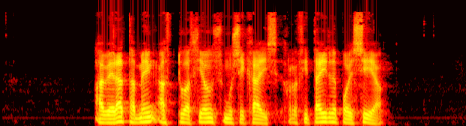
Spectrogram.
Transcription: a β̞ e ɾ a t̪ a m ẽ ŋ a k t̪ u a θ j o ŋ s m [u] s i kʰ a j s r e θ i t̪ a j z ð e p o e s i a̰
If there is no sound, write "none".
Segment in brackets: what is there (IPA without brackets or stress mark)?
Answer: u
